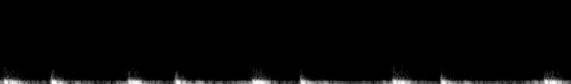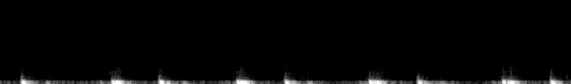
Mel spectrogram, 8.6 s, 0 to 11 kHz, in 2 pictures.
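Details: Male full heart auscultation, recorded partly sitting at a desk and partly lying in bed: clear paired lub-dub beats at about 70 a minute, steady rhythm, no extra sounds; normal heart sounds.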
